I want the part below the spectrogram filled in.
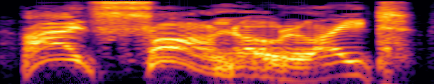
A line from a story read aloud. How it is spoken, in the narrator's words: the master roared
